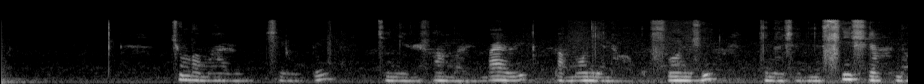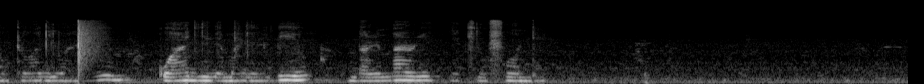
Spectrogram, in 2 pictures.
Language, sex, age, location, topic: Swahili, female, 18-24, Dar es Salaam, education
